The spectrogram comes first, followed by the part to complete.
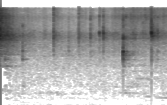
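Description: Hot cooking oil sizzling faintly in a stainless steel pot, with scattered sharp crackles and pops at irregular moments.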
